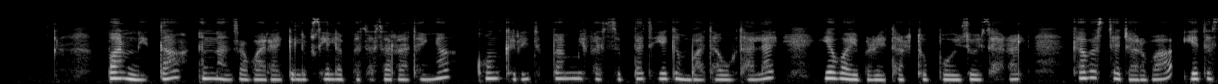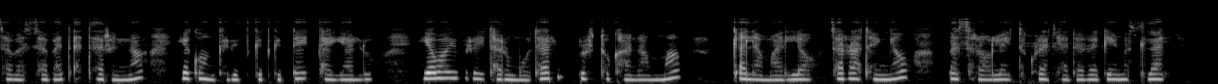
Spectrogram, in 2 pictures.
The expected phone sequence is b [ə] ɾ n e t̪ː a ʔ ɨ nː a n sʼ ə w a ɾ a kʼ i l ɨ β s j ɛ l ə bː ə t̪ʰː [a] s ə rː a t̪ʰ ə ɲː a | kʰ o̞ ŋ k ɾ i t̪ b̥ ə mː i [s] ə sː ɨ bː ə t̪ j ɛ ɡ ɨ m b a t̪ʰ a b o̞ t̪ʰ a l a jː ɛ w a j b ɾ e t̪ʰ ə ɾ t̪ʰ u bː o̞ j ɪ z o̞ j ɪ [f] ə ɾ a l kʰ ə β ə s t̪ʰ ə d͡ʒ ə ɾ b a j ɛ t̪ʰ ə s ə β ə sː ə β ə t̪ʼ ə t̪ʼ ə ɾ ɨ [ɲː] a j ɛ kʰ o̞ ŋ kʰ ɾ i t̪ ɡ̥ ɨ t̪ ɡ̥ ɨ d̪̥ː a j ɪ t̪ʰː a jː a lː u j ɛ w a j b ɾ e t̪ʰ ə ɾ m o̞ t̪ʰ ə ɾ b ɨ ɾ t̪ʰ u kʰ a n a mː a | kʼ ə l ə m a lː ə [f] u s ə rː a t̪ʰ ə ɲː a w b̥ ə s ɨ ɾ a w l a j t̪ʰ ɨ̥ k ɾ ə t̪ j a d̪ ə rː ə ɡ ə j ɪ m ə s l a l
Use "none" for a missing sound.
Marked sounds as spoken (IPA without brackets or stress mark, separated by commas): a, ə, f, s, nː, h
